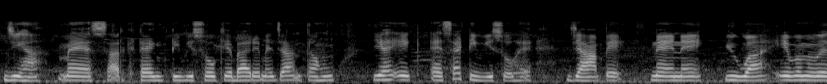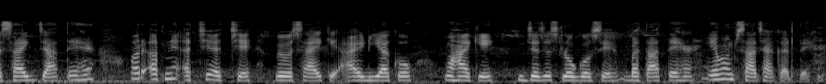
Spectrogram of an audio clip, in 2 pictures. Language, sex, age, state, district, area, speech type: Hindi, male, 60+, Uttar Pradesh, Sonbhadra, rural, spontaneous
